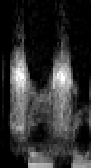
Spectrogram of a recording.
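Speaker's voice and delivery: शूशू said high with falling tone; Chinese word shushu. Shown as a demonstration. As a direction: say शूशू slowly, pitch starting high then falling. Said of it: "शूशू means uncle".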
